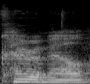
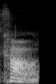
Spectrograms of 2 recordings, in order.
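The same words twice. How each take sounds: First: It is said in a posh, affected way. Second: It is said in a plain, casual way. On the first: The speaker is mocking a pretentious person. The speaker calls it wrong. "they're like" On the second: This is the normal American way to say it. The speaker calls it right. "It's caramel, dude"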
